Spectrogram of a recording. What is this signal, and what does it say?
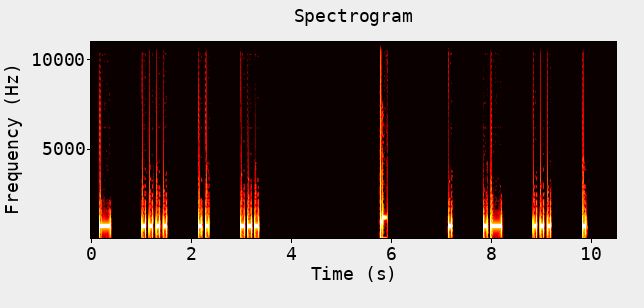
Morse code, heard as a keyed tone, about 17 wpm, spaced as for 10 wpm, 700 Hz. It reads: THIS EASE
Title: 3x Character Spacing - Top 300 Words - 17wpm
